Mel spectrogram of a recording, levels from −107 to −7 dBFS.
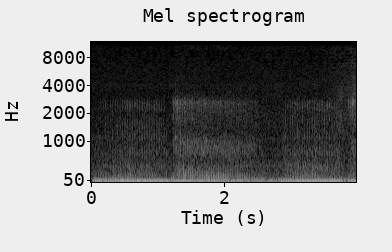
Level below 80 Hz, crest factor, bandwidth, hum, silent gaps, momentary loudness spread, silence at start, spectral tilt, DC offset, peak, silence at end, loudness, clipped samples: -54 dBFS; 10 dB; 11 kHz; none; none; 4 LU; 0 s; -5.5 dB/octave; under 0.1%; -44 dBFS; 0 s; -61 LUFS; under 0.1%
